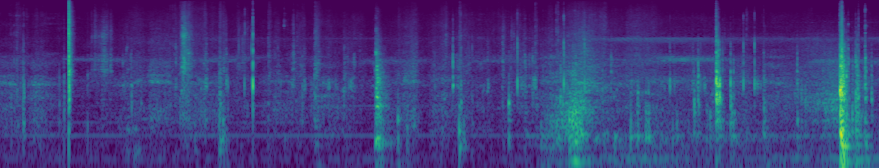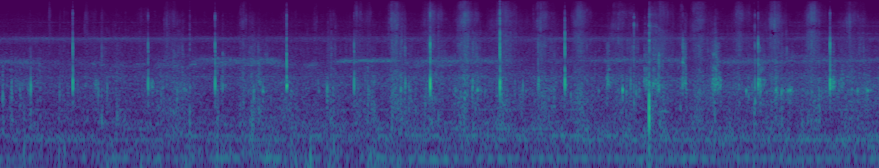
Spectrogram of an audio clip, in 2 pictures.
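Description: Scattered clicks, knocks and handling sounds with footsteps of a person walking outdoors in the dark. A faint steady high tone comes and goes behind them.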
